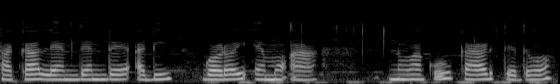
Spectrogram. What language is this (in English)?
Santali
